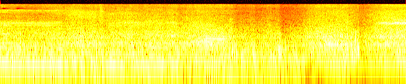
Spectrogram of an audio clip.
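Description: A female singer holds a long note through the microphone over a steady wash of passing street traffic. The note ends a little after a second in, leaving car noise, and a faint note returns near the end.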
